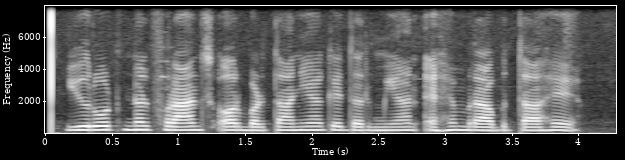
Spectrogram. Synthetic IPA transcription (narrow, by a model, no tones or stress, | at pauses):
juːɾoːʈnəlfʰɾãːnsɔːɾbɐɾt̪aːnijaked̪ɐɾmijaːnɛɦɛmɾaːbt̪aɦɛː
